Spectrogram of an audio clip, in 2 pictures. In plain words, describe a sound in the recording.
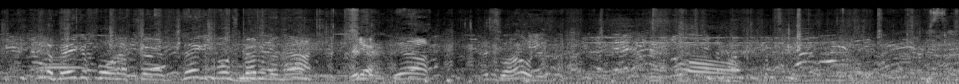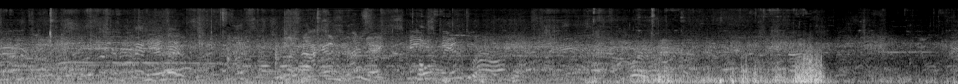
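A crowd of men and women shouts and chants outdoors.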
